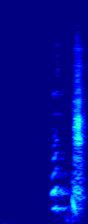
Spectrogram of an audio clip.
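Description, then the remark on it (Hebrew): A single fairly loud sneeze after a moment of quiet: a short voiced build-up that bursts into a sharp, breathy 'choo'. No one speaks. “לבריאות.”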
